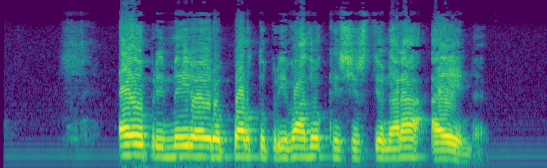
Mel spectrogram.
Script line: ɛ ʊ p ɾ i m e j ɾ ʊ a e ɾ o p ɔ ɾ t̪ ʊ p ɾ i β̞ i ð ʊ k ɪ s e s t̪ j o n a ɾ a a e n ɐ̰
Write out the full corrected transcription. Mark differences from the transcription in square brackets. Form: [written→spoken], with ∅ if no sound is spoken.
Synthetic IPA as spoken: ɛ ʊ p ɾ i m e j ɾ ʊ a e ɾ o p ɔ ɾ t̪ ʊ p ɾ i β̞ [i→a] ð ʊ k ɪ [s→ʃ] e s t̪ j o n a ɾ a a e n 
